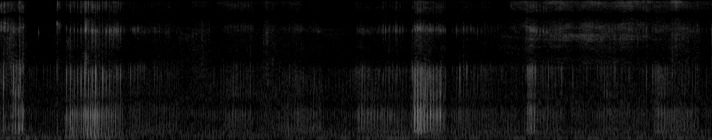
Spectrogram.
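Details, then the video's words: Purring from the pet cat Michi, relaxed near people: a low continuous rumble punctuated by louder breathy pulses near the first and fourth seconds, then a softer even hum. "Michi Snoring (Kucing Mendengkur)"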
